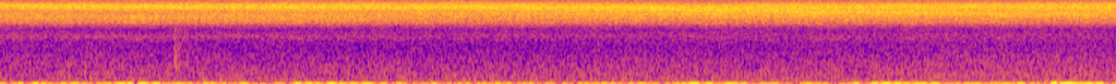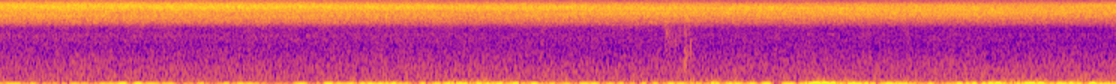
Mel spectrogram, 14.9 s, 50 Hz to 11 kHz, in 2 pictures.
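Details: Cicadas droning through a modern Nisshin neighbourhood near Nagoya, Japan, at 1 PM on 28 July 2021; a constant high shrill hum over soft low thuds and bumps that grow toward the end.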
